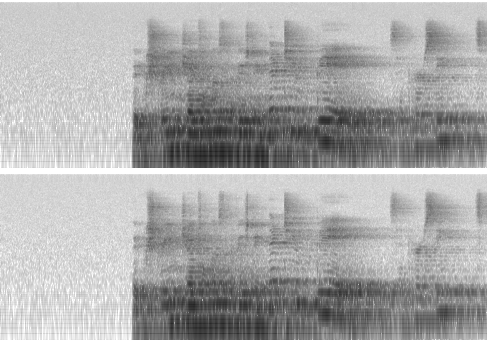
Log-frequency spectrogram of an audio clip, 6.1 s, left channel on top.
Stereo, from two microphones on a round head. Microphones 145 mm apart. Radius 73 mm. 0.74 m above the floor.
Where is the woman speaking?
15° right (ahead or behind), 3 m.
